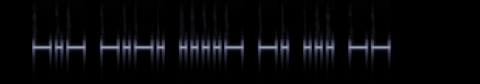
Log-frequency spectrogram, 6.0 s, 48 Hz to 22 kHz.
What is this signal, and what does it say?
Morse code, heard as a keyed tone, about 17 wpm, 700 Hz. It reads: KC4NSM
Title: USA Call Signs - 6 Characters - 17wpm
